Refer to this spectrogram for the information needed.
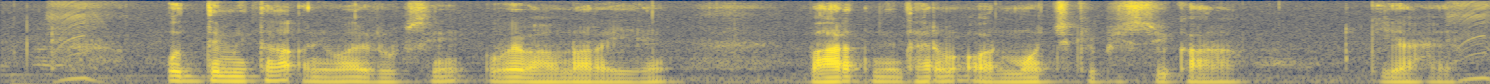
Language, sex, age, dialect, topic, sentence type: Hindi, male, 36-40, Awadhi Bundeli, banking, statement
